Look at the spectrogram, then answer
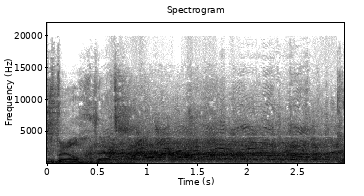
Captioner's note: audience laughing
